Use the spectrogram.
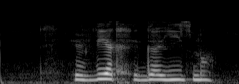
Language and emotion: Russian, neutral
